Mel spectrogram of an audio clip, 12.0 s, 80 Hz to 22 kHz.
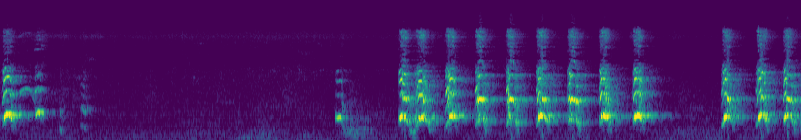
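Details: A 78-day-old Dobermann Pinscher puppy barking: a few high yapping barks at the start, a quiet gap, then a rapid run of about ten sharp, bright barks roughly twice a second, a short pause and three more.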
